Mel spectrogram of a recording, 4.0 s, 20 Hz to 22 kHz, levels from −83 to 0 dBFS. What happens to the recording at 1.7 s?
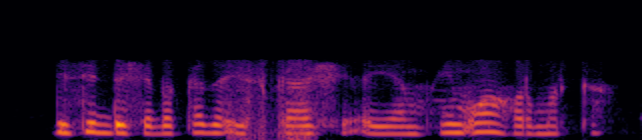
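At 1.7 s the audio sits inside a burst of bit errors on a Bluetooth voice link, running from 1.43 to 2.00 s. Flipped bits in the delta stream each nudge the waveform only slightly and then decay, so instead of clicks there is a rushing, crackly noise, with an error rate of around a couple of percent. On a spectrogram it shows as a broadband haze filling that half-second; the waveform looks fuzzy rather than spiked.

Underneath, the whole clip carries the Bluetooth CVSD headset codec, a one-bit up/down coder at 64 kHz with an adapting step, giving a 64 kbps link. Speech is held to roughly 300 Hz to 3.4 kHz, with a granular hiss beneath it and scratchy s sounds where loud high content outruns the step. A spectrogram shows a hard ceiling near 3.4 kHz.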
